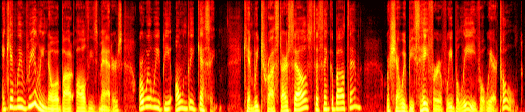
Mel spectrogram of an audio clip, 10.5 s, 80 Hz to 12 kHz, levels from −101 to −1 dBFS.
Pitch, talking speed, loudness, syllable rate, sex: 145 Hz, 200 wpm, -18 LUFS, 5.3 syllables/s, male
